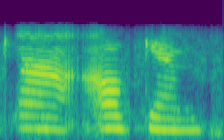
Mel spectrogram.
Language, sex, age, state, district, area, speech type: Tamil, female, 18-30, Tamil Nadu, Sivaganga, rural, conversation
